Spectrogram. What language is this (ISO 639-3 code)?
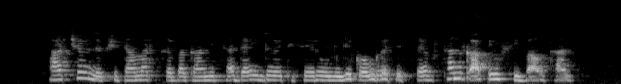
kat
